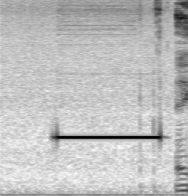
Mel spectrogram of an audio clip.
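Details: A steady one-second pure beep at a moderate pitch, the test tone of an online self-administered hearing test.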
